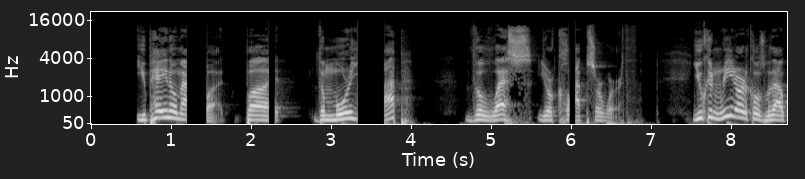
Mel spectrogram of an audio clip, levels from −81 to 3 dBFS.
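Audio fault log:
1.20–1.45 s, 2.22–2.30 s, 3.33–3.67 s and 5.97–6.06 s, block of digital silence: the speech cuts to silence for 256, 85, 341 and 85 ms, right after "you pay no", just before "the more", and right after "the less your". Each gap starts and ends abruptly. That separates it from a fade or concealed dropout. The lengths are whole multiples of 4096 samples at 48 kHz, which points to output buffers that were not filled in time.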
